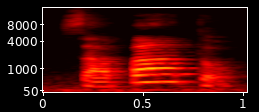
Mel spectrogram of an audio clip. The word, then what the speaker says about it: zapato: stress next to last shoe ends in a vowel so we need to stress this one zapato very simple now let's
